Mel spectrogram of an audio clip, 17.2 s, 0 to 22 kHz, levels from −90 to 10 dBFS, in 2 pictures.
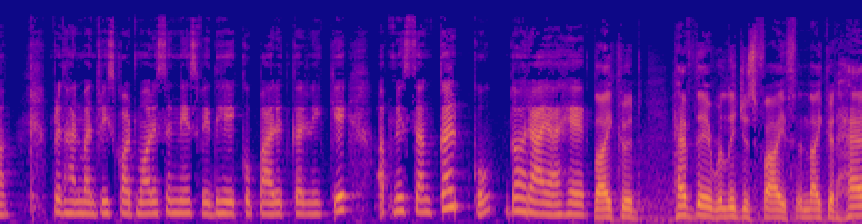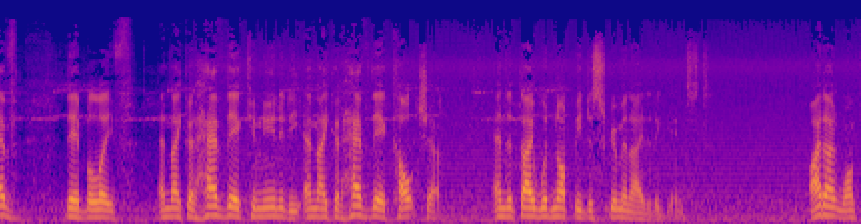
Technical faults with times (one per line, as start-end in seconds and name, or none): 10.50-17.23 mains buzz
